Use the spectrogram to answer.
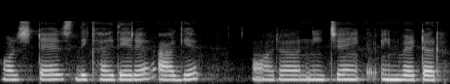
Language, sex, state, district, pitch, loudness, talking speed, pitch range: Hindi, female, Gujarat, Valsad, 220 Hz, -16 LUFS, 145 wpm, 220-230 Hz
